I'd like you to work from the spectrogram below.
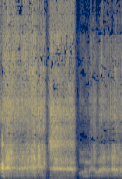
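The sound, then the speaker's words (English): A dog growls steadily while getting its nails clipped, a continuous rumbling snarl broken by two brief pauses, with no talking. “This is a dog getting his nails clipped.”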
